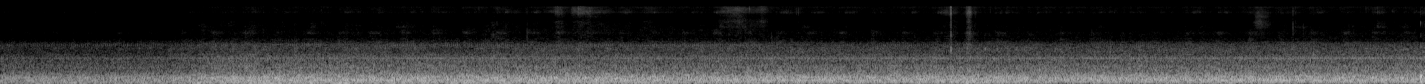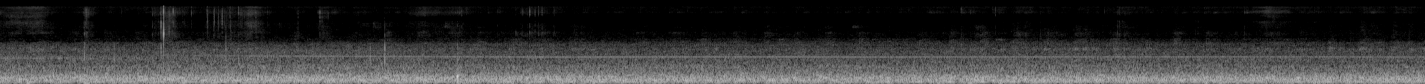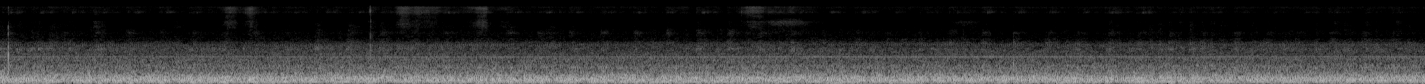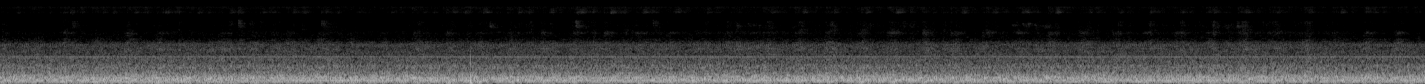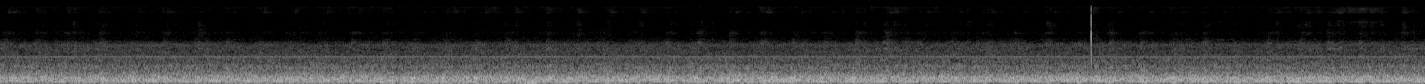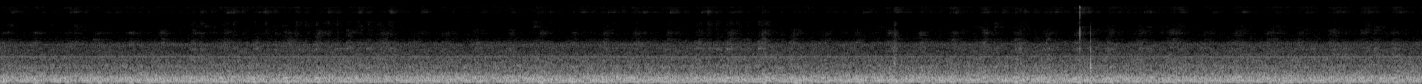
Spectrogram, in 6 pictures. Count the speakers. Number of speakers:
0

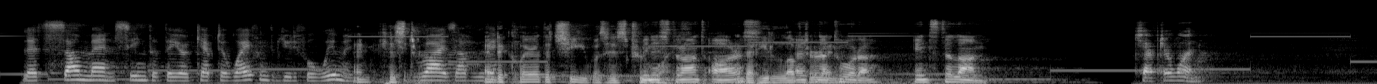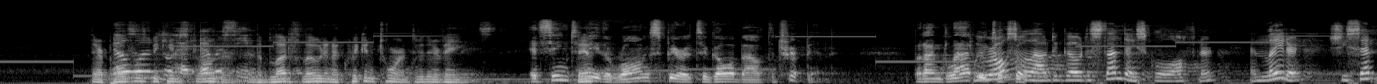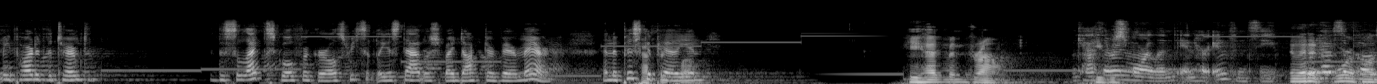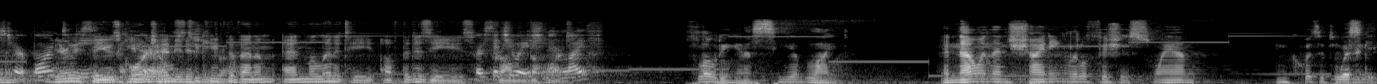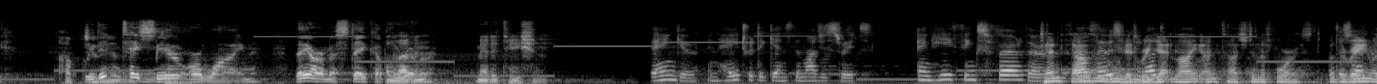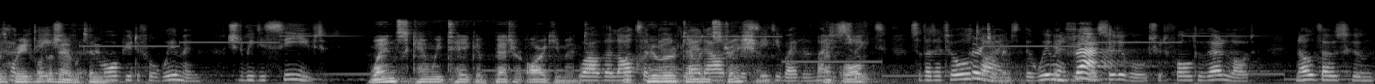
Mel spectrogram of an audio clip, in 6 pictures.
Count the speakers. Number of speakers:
7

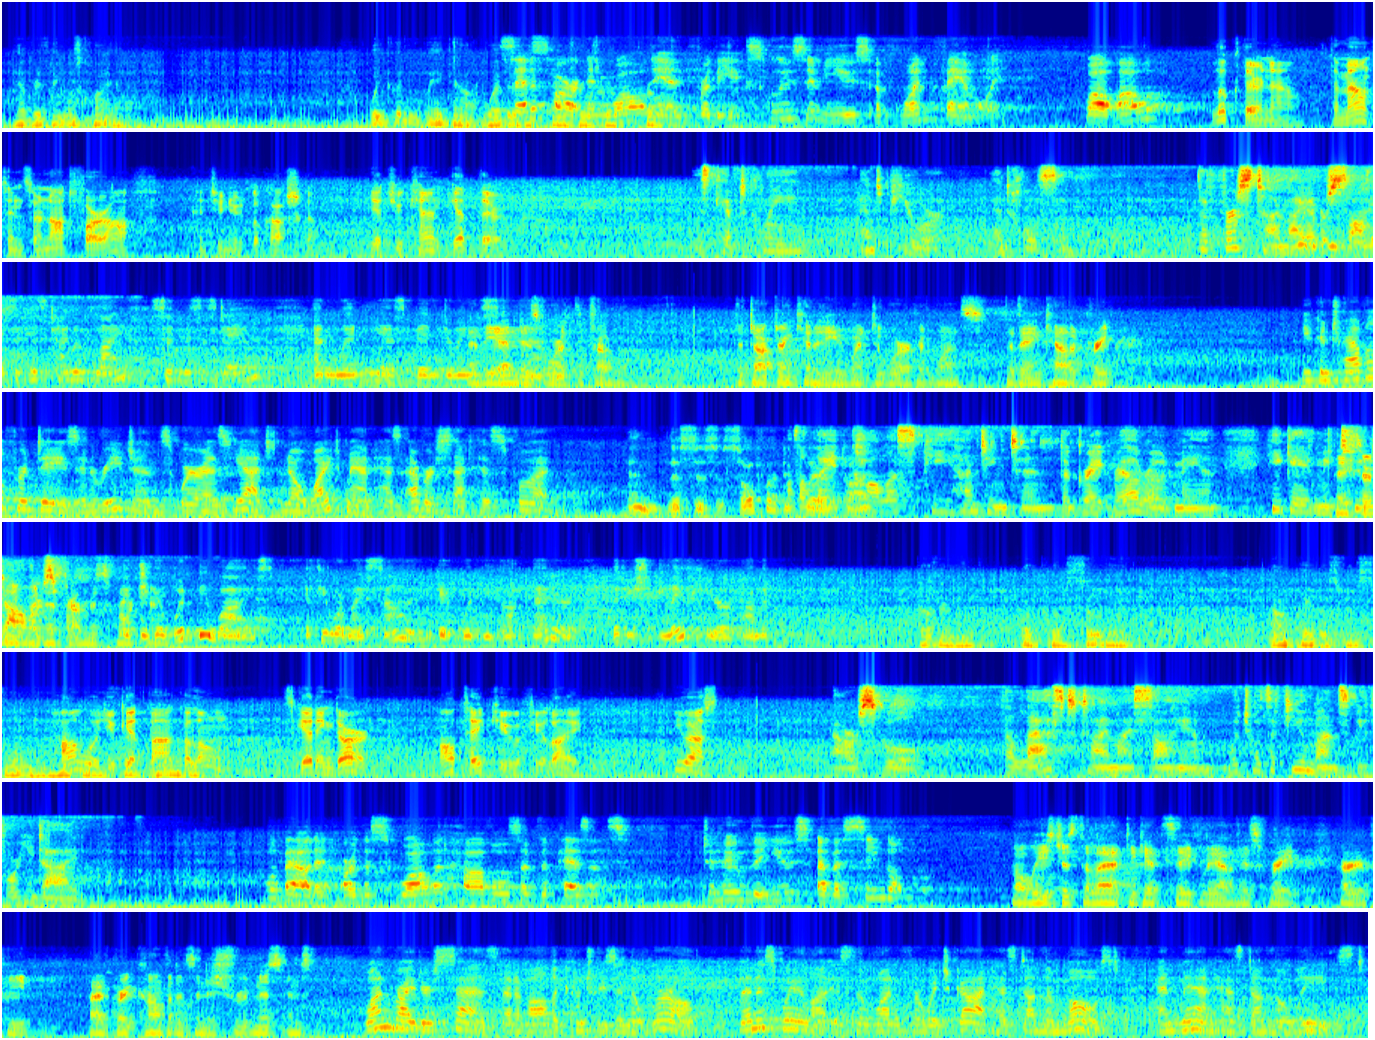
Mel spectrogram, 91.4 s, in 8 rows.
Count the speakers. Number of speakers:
8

